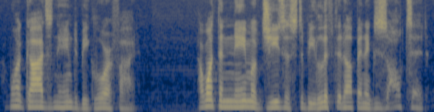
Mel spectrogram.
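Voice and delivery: soft, low, earnest declaration; subdued pulpit confession; hushed devotional preaching. Real, not acted. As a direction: say it quietly, as a personal prayer. Quiet heartfelt declaration.

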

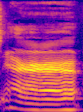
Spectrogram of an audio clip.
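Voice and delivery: drawn-out grating screech noise; nails-on-chalkboard screech. Retold or imitated. Teacher showing students the sound they hate, screeched imitation. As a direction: imitate fingernails scraping a blackboard.

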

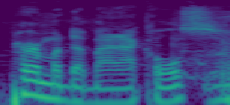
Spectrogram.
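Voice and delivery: Pterodactyls said as "pterma-da-mackles"; mispronounced word. Real, not acted. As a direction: Pterodactyls slurred into "perma-dam-ackles". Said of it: "Wait, what'd you just call them?".

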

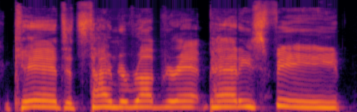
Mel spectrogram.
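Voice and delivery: high-pitched mock call to the children; high imitation of calling the kids. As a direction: sing out a summons, imitating an aunt. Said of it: "we hear in the background".

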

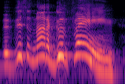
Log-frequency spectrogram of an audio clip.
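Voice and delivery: high-pitched mock protest; Paul. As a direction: plead comically against bad news. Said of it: "you can imagine Paul going".

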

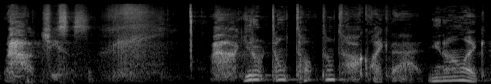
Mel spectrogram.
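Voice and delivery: acted whisper, hesitant and halting; hushed reproof. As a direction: take him aside and whisper your objection. Peter privately reproves Jesus.

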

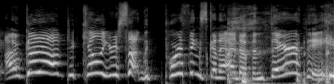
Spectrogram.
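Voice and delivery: fast, high-pitched fretting; mock worry. Expectant mother imagining her kid in therapy, mock worry. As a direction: rattle it off high in comic alarm. Imagined threat, worried retelling.

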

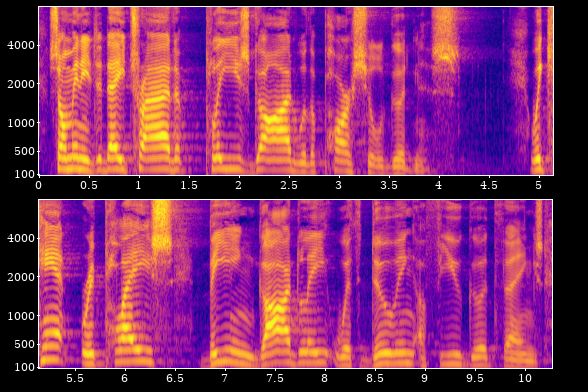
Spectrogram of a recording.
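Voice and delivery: loud, high, deliberate pulpit voice; forceful preaching. Real, not acted. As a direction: press it on the congregation.

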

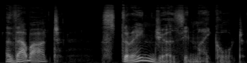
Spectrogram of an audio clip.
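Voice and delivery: a lonely king declaiming from his court; Sigurd's old-fashioned speech. A narrator's reading. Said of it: "His accent was curious, his mode of speaking old-fashioned".

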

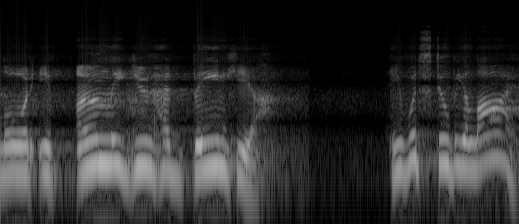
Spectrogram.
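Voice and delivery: questioning. Acted. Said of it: "You'd hear the, the question in her voice".

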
